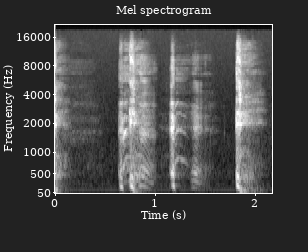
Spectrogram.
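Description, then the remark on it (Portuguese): Three sharp, clipped cough bursts spaced unevenly, a voice imitating a beatbox snare by cutting off a cough, with no talking around them. “A caixa é uma tosse. Isso. Aí você só vai eliminar o. Você vai cortar a sua tosse.”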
